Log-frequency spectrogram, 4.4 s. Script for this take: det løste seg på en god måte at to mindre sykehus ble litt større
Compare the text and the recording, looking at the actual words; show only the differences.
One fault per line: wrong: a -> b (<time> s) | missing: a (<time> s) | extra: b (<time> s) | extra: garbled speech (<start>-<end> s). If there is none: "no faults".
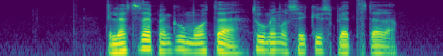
no faults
